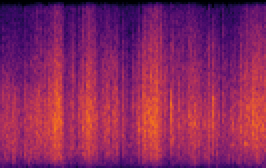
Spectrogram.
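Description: Plastic carrier bag crinkling and rustling in uneven bursts as a hand rummages through it for a small part.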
